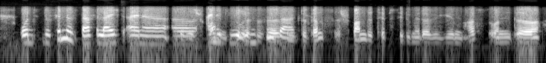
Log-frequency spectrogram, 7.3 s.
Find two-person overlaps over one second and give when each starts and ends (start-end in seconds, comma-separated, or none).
2.3-3.9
